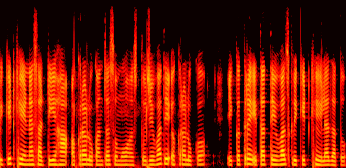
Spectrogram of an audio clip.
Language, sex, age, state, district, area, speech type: Marathi, female, 18-30, Maharashtra, Buldhana, rural, spontaneous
